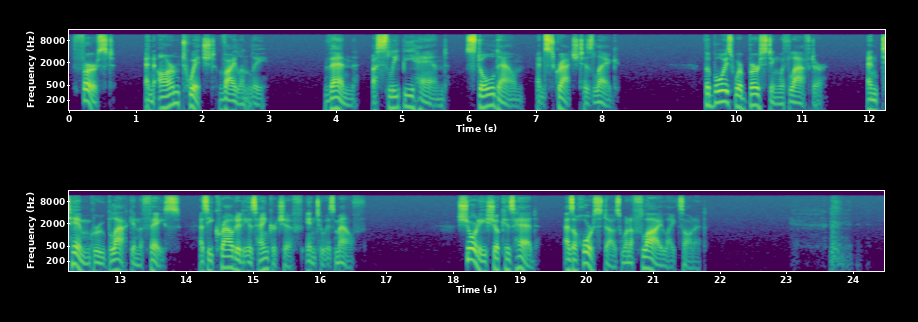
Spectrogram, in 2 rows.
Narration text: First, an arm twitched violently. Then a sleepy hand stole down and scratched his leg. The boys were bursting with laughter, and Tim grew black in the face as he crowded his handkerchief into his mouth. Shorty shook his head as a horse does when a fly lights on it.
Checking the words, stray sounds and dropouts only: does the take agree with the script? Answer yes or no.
no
